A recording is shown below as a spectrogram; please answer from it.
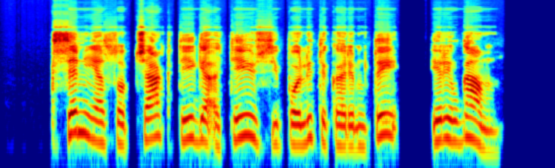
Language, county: Lithuanian, Šiauliai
